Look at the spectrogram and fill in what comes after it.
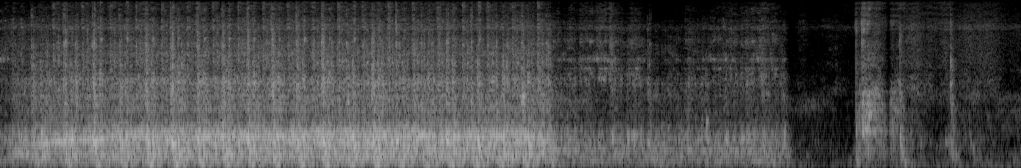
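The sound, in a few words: sewing machine stitching fabric for a ghost pillow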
